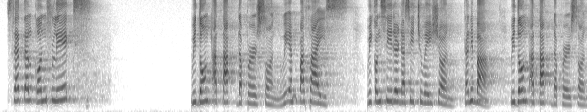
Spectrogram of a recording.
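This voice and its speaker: High-voiced Filipino woman pastor, slow sermon. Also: a bit bright. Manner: mixes English with Filipino, leads the congregation in call-and-response. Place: church sanctuary. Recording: echoey church hall.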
